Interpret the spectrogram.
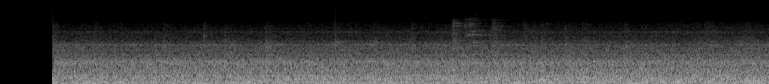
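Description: Diesel multiple unit running into a station, a steady rumble of engine and wheels on the rails that cuts in abruptly about half a second in.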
